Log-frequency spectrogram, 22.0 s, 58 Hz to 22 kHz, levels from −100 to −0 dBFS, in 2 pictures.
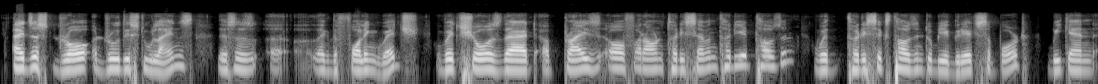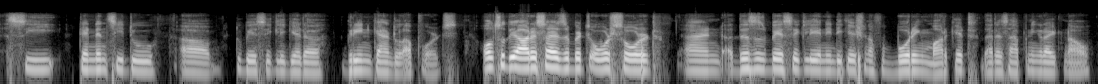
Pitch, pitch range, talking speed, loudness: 160 Hz, 150-175 Hz, 180 wpm, -23 LUFS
